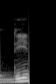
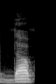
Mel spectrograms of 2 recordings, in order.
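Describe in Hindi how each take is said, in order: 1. स्वर लंबी 'ee' ध्वनि है। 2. स्वर छोटी 'uh' ध्वनि है। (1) "टी एच ई को दी ना पढ़ करके" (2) "द पढ़ा जाएगा"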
